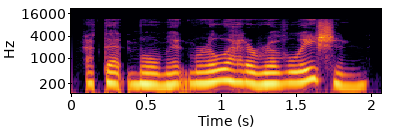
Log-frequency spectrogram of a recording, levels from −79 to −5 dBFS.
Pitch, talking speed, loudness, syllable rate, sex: 210 Hz, 205 wpm, -14 LUFS, 7.1 syllables/s, female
